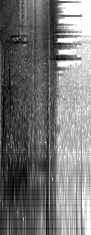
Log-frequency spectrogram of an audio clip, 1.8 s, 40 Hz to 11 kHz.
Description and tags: blizzard FX anime 80s cheesy 2
80s, anime, blizzard, cartoon, cartoonish, cheesy, fantasy, fx, processed, scifi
